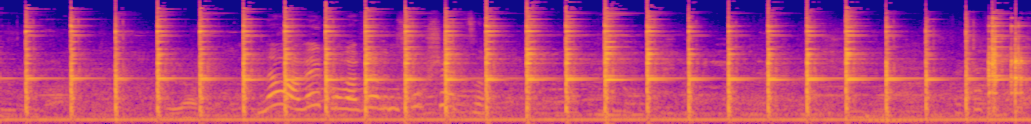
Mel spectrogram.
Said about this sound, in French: Parce que là, mon enclume, elle sonne pas très fort. Si j'enlève la feuille de plomb qui est en dessous, là, ça va faire du bruit.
